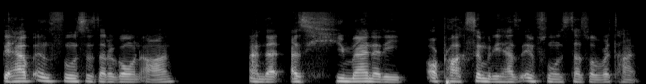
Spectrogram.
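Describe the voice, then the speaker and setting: A man whose first language is Somali speaks in a measured, calm way during a casual podcast talk. His voice is recorded close and dry, with no room sound. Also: mid-range voice, dry recording.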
